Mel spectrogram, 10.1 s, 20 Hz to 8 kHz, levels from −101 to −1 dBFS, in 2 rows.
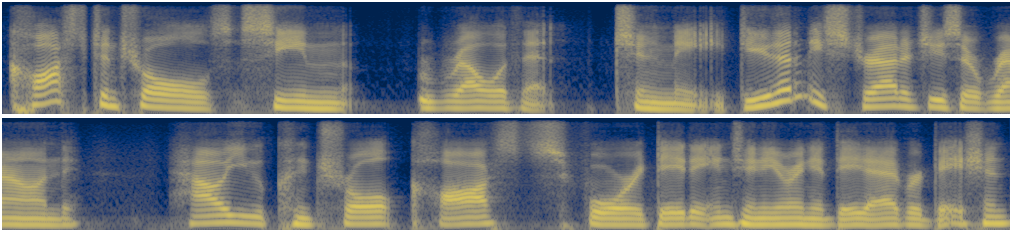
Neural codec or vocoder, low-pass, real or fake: codec, 16 kHz, 0.5 kbps, FunCodec, trained on Chinese and English, 25 frames a second; 7.2 kHz; fake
